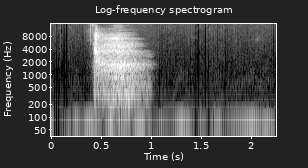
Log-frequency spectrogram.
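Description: A single sigh: one breathy exhale, about half a second long, shortly after the start.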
